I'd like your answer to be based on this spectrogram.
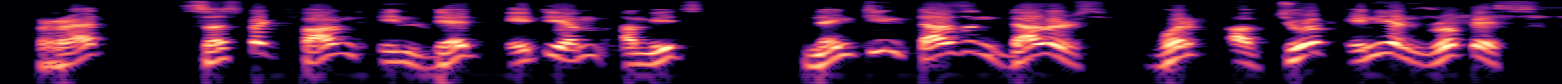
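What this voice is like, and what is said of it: Put-on Indian accent. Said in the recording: “I, don't even know if I can do that accent anymore without laughing ... The Indian accent ... Read just read the title on the accent.”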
